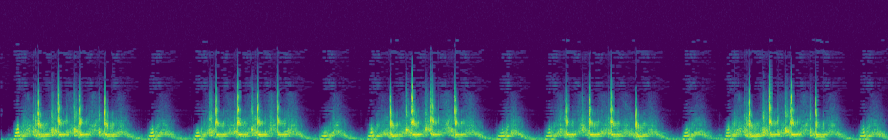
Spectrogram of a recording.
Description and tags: backspace beat
the backspace button on my work PC hit over & over again, then processed in Live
